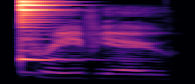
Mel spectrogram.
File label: Clink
